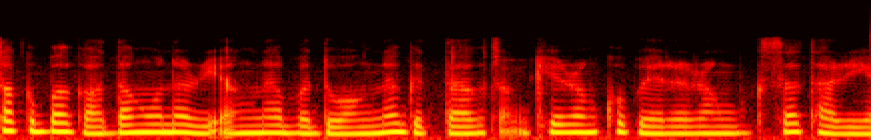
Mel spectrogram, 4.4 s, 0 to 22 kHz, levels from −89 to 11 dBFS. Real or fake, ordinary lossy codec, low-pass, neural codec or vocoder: real; none; 7.2 kHz; none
